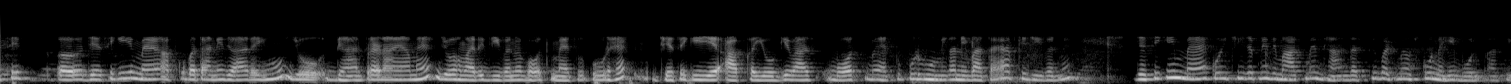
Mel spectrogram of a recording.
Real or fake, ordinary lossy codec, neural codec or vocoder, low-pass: real; none; none; 3.6 kHz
